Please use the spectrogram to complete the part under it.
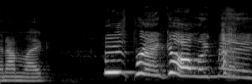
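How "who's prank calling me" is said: tearful crying voice, higher and louder. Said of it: "Crying 'cause I don't know what's happening".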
